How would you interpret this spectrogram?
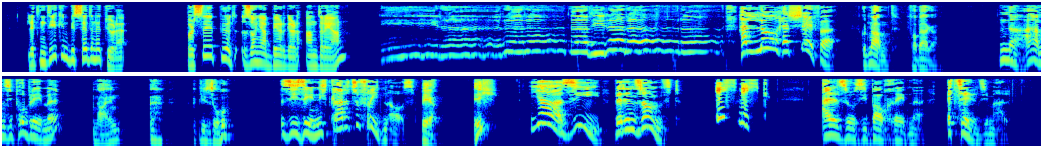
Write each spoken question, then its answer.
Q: Përse e pyet zonja Berger Andrean?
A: Sonja Berger e pyet Andrean nëse i kanë dalë probleme.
